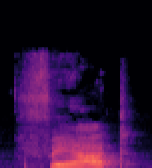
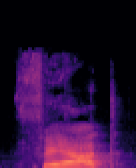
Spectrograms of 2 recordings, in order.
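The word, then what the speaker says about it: Pferd: letter combination PAF PAF which sounds like a puff sound here we have the example of the word phat phat which means horse the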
